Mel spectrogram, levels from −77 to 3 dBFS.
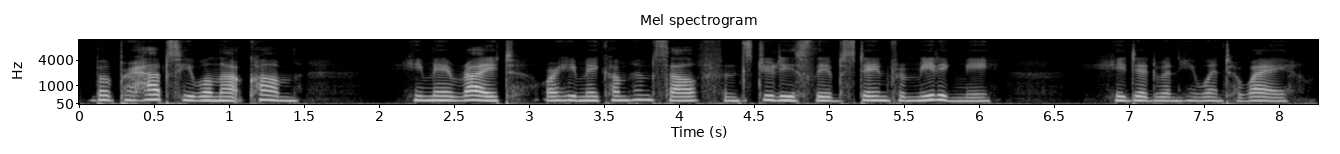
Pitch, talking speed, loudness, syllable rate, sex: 210 Hz, 180 wpm, -18 LUFS, 5.1 syllables/s, female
